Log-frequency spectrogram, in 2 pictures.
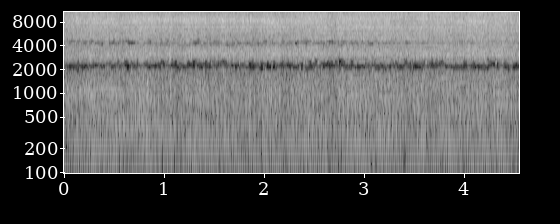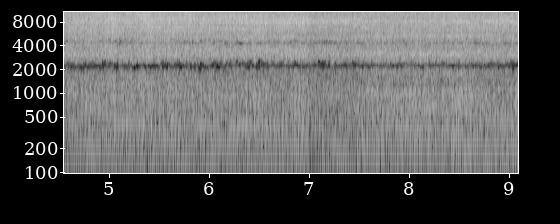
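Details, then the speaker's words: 2001 Yamaha TT-R250 just after full carburettor rebuild (new diaphragm, O-rings, spring, intake boot): steady, fast, even idle with buzzy exhaust, no misses, sitting a bit high; throttle still to be adjusted. High idle speed. "might be a little bit high. I've got to adjust the throttle still."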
